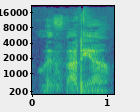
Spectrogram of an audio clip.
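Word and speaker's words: Livadia: n a museum and perhaps that's pronounced ladia Palace I'm not exactly sure but it is spelled l i v a d i a The danub J bro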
